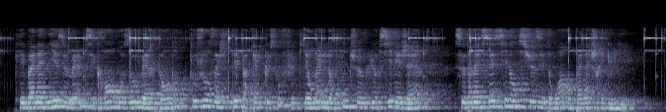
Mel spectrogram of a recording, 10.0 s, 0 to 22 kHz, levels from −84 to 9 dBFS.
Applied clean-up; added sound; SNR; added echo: none; Coin (dropping) / Dishes, pots, and pans; 12 dB; reverberation time 1.3 s.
